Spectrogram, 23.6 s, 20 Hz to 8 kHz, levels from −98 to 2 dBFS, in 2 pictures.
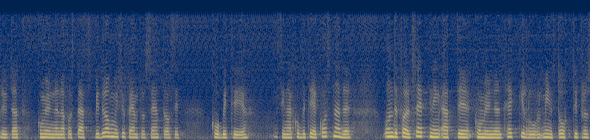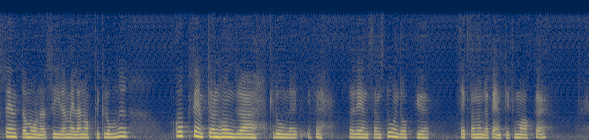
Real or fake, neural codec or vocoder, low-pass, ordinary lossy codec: fake; codec, 16 kHz, 0.9 kbps, LongCat-Audio-Codec; 7.2 kHz; none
